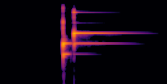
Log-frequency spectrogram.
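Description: Logo intro chime: two quick dings, the second higher than the first, ringing out and fading away within about a second.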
